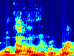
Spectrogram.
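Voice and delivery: ordinary talk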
